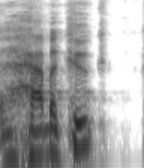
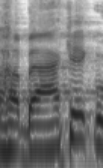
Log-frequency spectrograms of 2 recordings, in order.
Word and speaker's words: Habakkuk: Some of you pronounce it Habakkuk. But Habakkuk, we're going to take you to Habakkuk, who was a prophet.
